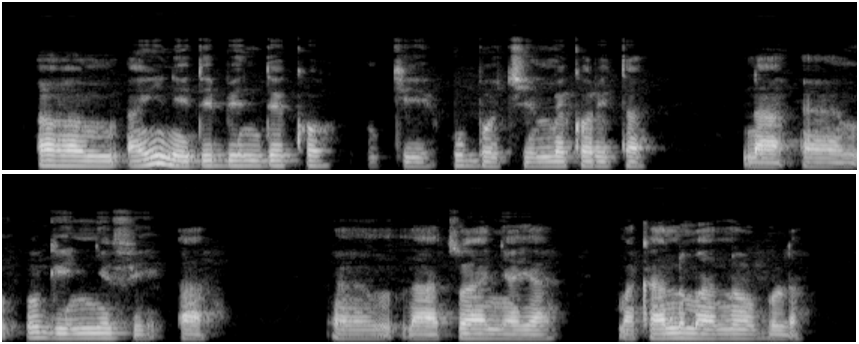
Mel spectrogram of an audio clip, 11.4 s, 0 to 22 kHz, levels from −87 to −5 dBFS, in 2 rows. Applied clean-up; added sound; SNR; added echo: none; none; none; none.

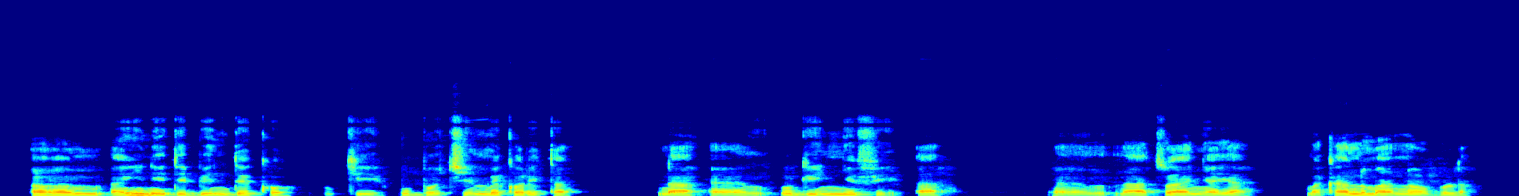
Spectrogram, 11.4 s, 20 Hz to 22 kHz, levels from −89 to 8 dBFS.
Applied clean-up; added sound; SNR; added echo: neural mask model Resemble Enhance denoiser.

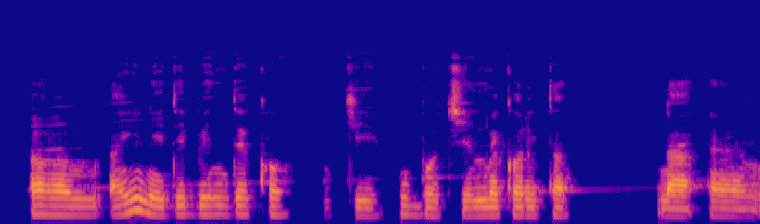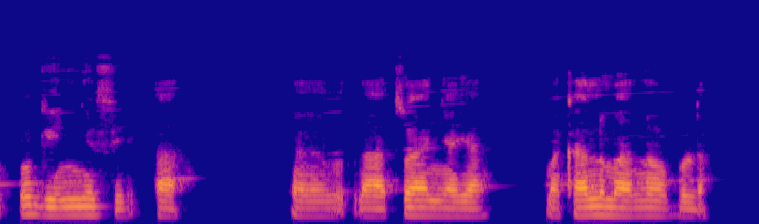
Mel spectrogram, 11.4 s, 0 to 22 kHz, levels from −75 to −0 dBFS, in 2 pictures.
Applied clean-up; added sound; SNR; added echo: neural mask model DeepFilterNet 3.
